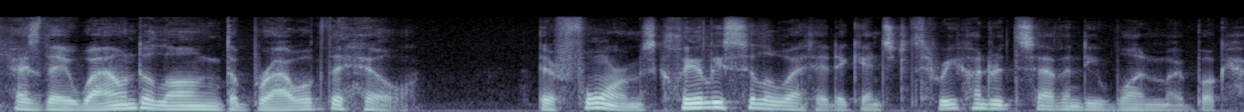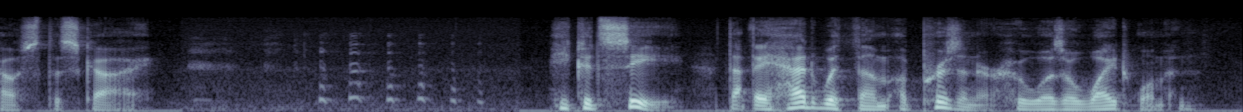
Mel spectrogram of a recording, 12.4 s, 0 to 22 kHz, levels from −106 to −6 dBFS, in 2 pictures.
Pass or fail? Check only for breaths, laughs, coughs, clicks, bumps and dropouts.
fail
